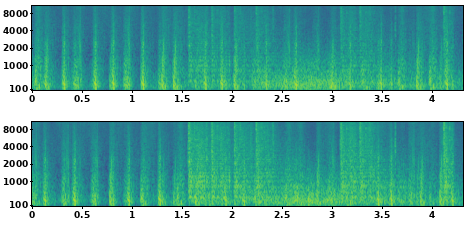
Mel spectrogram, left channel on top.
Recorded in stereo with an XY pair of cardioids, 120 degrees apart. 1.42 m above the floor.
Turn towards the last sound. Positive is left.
turn(degrees=-50)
